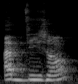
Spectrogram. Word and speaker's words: Abidjan: Il est mort le 24 avril 2016 à Abidjan. Ah my god, comment on le prononce?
